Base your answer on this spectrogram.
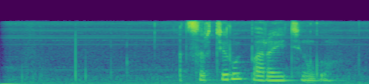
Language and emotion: Russian, sad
